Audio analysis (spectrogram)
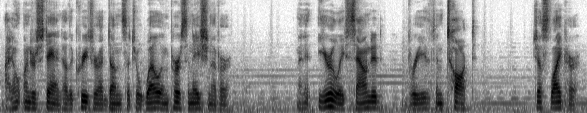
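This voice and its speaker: A man's voice: fairly low pitch, fairly even intonation, moderate pace. A man reading a scripted first-person horror story as narrator. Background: faint music.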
